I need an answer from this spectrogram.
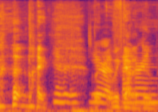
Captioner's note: laughing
